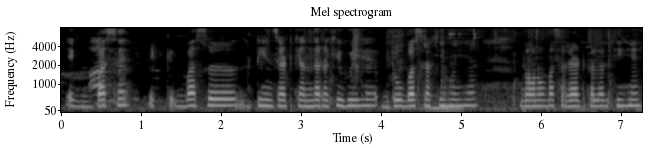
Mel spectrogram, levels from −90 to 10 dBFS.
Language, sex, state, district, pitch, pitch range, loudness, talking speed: Marathi, female, Maharashtra, Sindhudurg, 220 Hz, 215-230 Hz, -35 LUFS, 175 wpm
